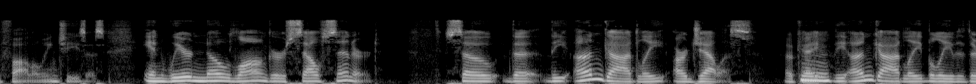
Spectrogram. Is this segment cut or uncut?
uncut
